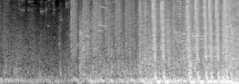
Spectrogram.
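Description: Gunshots fire in rapid bursts, loud and close.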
